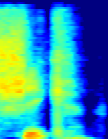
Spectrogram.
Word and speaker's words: SCHC: une norme internationale euh sous le nom schc donc static context header compression compression des des entêtes des protocoles par des contextes statiques bon on la prononce chic quand même pour signifier que euh bah c'est une belle techno et puis elle elle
